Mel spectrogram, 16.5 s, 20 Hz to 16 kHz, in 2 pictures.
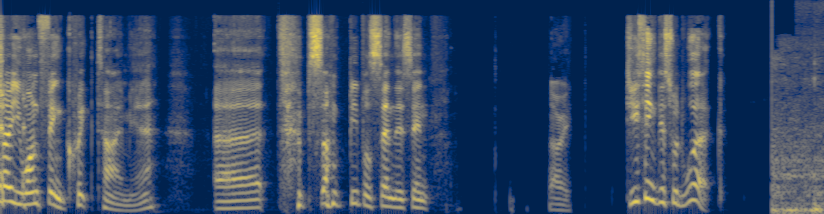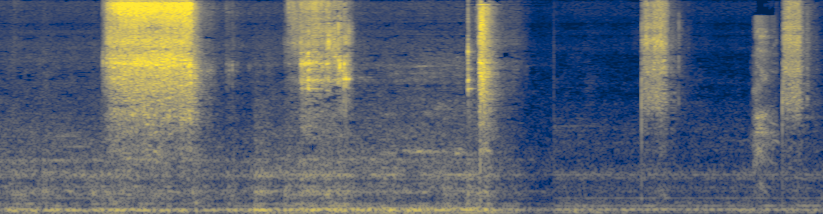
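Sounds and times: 
speech: 0.0 - 4.4, 5.5 - 7.3, 9.2 - 9.5
steady low hum: 7.7 - 16.4
gas hissing from a spray can into an empty refillable lighter: 9.3 - 10.4, 11.1 - 11.8, 14.6 - 15.1, 16.0 - 16.4.

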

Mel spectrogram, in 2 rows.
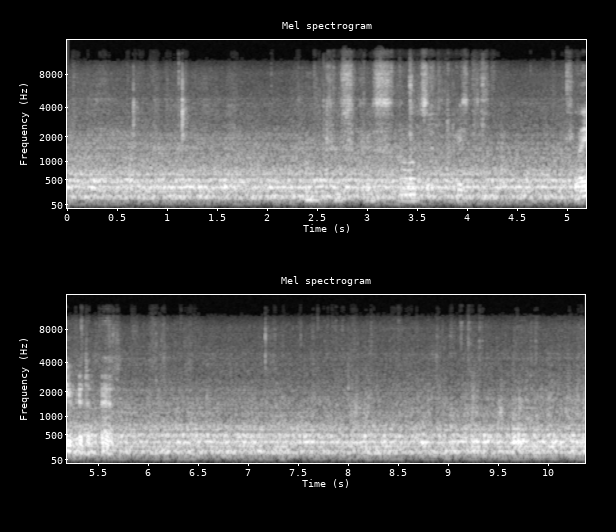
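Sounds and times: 
water boiling in a kettle with bubbling and pops: 0.0 - 10.3
speech: 5.1 - 6.0.

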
